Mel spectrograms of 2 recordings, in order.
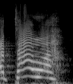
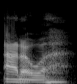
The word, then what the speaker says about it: Ottawa: tell you this much it's not a tower many people are saying atawa i say ottowa romper's ties to the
